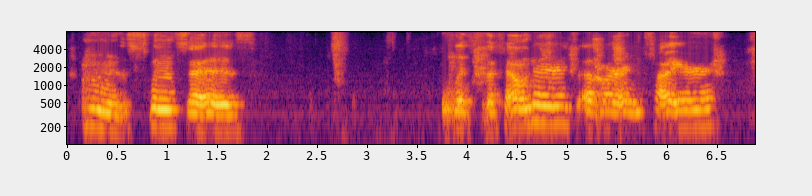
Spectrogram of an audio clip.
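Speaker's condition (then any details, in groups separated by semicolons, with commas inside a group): Cerebral palsy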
